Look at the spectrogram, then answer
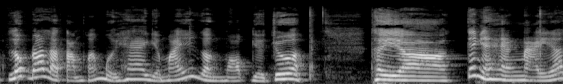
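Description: A woman's voice: a little high, a bit bright. A woman with a Southern Vietnamese accent telling ghost stories in a chatty way, talking straight to her listeners. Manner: chatty, addresses listeners directly. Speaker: storytelling podcast host. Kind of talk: casual ghost-story narration.

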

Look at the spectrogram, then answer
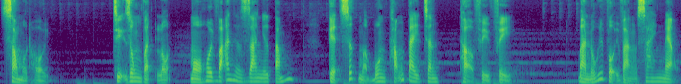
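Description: A man with a husky, breathy voice narrates a horror story, his pitch rising and falling with lively drama. Faint music plays behind him. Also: unhurried. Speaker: audiobook narrator.

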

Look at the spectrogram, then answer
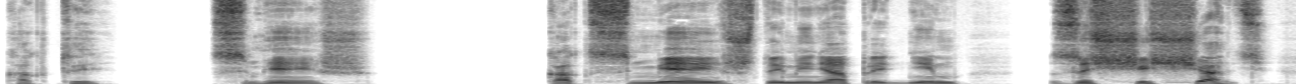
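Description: Storybook role: furious proud young woman, read by a man, raised shrill voice. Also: lively intonation, unhurried, fairly bright tone, no echo, clean studio sound. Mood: scornful hysterical.

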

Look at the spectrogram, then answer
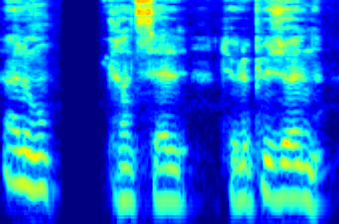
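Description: A man's voice: medium pitch, moderate pace, warm tone, close to an everyday voice. A man voicing an old, loyal steward in an audiobook, speaking in a fatherly, firm way.

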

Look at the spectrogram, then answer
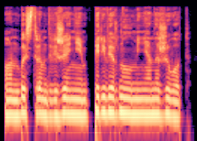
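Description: A woman narrating a first-person erotic audiobook in an even, intimate storytelling voice on a close mic. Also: very deep voice, fairly quick, smooth, no echo. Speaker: audiobook reader.

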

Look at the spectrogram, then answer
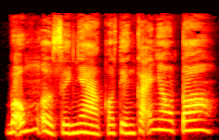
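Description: A woman's voice: on the high side, brisk. A woman reading a first-person family drama story aloud, voicing every character herself. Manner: reads every character herself, shifting tone for quarrels and crying. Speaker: audiobook narrator. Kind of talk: first-person story narration with voiced dialogue.

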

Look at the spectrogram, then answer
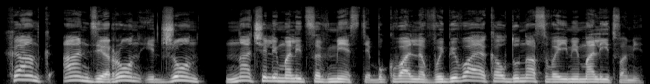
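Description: A man reading a story aloud in an even, measured way. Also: mid-range voice, no room sound, clean studio sound. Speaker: audiobook narrator. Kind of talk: scripted narration.

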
